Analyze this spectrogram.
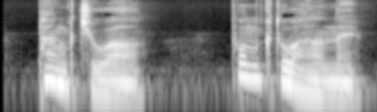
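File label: "punctual", English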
